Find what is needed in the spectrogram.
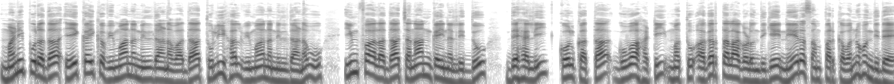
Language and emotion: Kannada, neutral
